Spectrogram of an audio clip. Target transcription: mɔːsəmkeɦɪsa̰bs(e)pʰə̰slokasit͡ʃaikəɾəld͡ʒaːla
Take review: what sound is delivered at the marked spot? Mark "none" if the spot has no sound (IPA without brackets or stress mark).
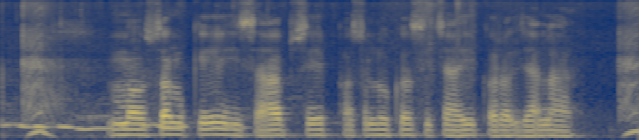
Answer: e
